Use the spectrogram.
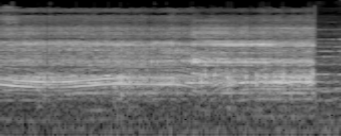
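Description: A loud, steady engine drone with a buzzing, whining tone, like a chainsaw running near, holding for about three seconds before cutting off abruptly.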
